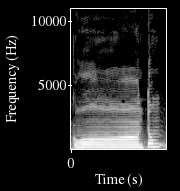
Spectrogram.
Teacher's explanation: نون ساکن کے بعد تا ہے، ان 8 حروف میں سے نہیں ہے، حروف اخفا میں سے ہے، گنہ کریں گے۔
